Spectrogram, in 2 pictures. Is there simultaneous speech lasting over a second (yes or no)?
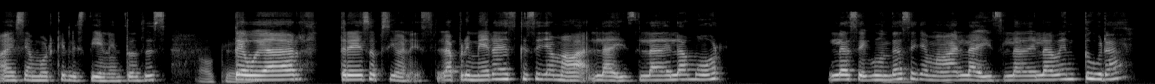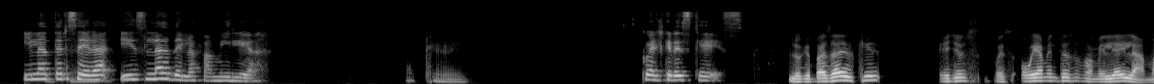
no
